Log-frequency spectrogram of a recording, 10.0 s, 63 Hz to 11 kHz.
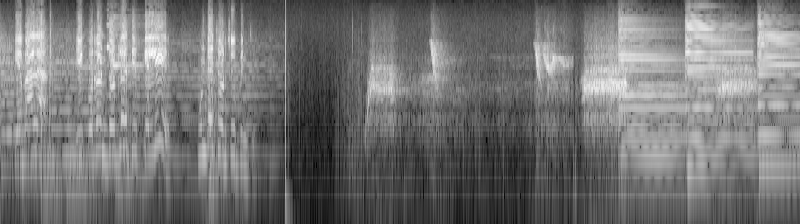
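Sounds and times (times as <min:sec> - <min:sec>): film score music: 0:00.0 - 0:03.6
plucked-string melody: 0:00.0 - 0:03.6, 0:07.7 - 0:10.0.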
